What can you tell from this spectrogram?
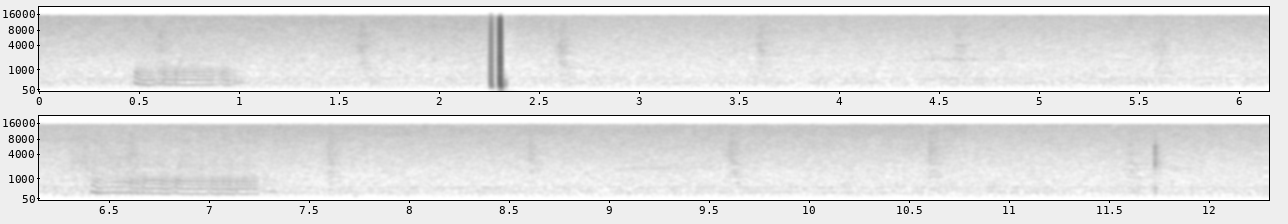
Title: Snoring cat- turn volume up high to listen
